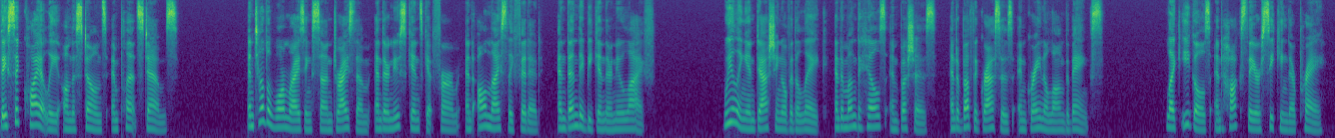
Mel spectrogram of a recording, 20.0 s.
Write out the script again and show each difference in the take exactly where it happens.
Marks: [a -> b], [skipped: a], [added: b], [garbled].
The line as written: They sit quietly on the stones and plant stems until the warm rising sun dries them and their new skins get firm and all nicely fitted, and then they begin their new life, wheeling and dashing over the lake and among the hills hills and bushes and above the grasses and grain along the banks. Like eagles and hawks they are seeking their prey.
They sit quietly on the stones and plant stems until the warm rising sun dries them and their new skins get firm and all nicely fitted, and then they begin their new life, wheeling and dashing over the lake and among the hills [skipped: hills] and bushes and above the grasses and grain along the banks. Like eagles and hawks they are seeking their prey.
